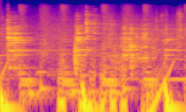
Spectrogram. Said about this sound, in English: After a few minutes of sauteing the meat and the onions, I'm ready to add my beans. And my barley. Give it a good stir.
